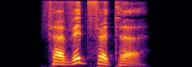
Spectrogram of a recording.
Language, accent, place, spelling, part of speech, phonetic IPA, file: German, Germany, Berlin, verwitwete, adjective, [fɛɐ̯ˈvɪtvətə], De-verwitwete.ogg
- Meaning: inflection of verwitwet: 1. strong/mixed nominative/accusative feminine singular 2. strong nominative/accusative plural 3. weak nominative all-gender singular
